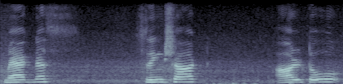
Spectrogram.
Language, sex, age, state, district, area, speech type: Telugu, female, 60+, Andhra Pradesh, Nellore, urban, spontaneous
